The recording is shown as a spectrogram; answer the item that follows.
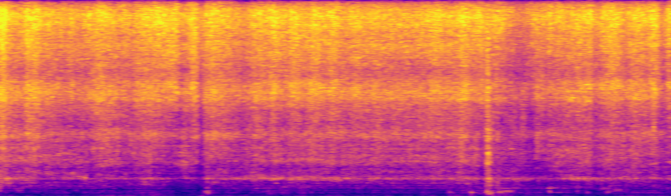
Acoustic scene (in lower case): kitchen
